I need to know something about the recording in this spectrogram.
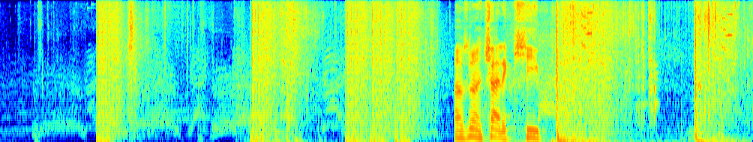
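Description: A gun fires loud bursts of shots.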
